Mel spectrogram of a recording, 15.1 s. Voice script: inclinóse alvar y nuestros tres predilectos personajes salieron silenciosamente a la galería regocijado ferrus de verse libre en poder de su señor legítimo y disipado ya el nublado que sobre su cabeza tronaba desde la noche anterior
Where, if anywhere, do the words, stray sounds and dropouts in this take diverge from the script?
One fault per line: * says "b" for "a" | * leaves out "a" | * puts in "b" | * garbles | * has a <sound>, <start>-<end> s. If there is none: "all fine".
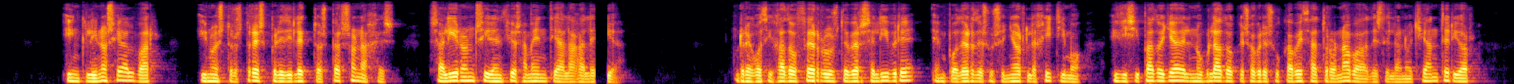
* has a dropout, 5.9-6.1 s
